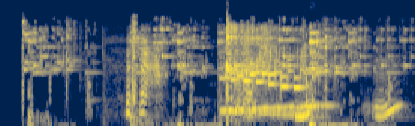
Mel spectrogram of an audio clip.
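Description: A vase shatters with a crash.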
